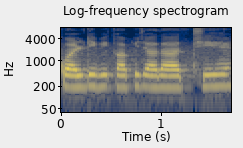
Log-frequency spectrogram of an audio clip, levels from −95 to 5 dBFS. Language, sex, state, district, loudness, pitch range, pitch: Hindi, female, Bihar, Purnia, -18 LUFS, 195-205 Hz, 200 Hz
